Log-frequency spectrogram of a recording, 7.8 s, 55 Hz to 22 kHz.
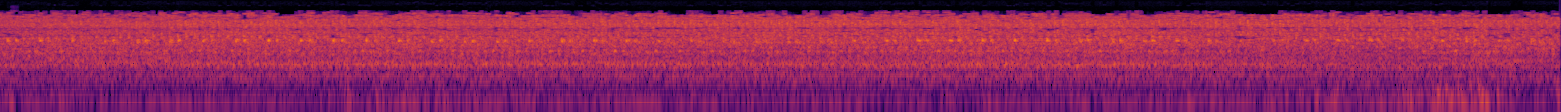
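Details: Mercedes E350 Coupé at idle: thin, constant high whistle over the engine note from the engine bay, source unconfirmed; engine whistle.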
